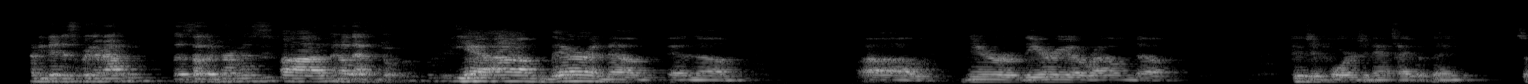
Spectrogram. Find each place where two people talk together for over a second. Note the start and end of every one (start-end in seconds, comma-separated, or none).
none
